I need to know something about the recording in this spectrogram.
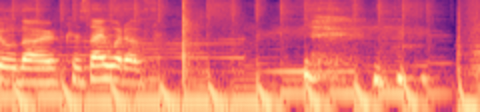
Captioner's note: smack!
